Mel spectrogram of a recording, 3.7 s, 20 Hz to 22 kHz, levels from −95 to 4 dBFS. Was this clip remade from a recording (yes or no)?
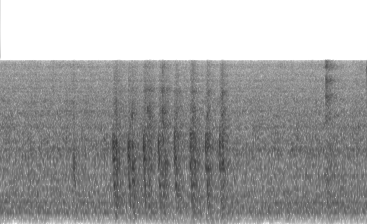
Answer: yes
